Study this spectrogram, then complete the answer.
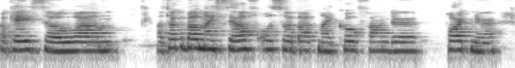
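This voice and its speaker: Fairly high in pitch, a woman with an Israeli accent speaks in a monotone, flat intonation at a moderate pace. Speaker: startup founder and CEO. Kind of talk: podcast interview.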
